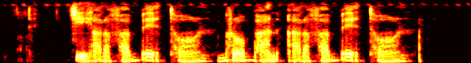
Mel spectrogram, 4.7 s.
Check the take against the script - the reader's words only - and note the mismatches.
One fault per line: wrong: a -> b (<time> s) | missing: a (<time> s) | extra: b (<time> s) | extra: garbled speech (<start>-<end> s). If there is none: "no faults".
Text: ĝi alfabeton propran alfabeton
no faults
